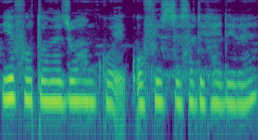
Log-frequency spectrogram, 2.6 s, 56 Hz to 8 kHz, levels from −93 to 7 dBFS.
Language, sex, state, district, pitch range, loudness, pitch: Hindi, female, Arunachal Pradesh, Longding, 210-225 Hz, -19 LUFS, 225 Hz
